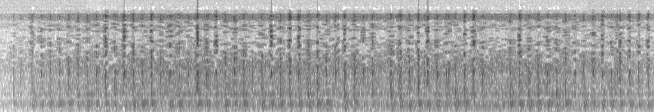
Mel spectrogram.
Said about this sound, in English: I always get a kick out of hearing pulsars. But what we're hearing there are radio waves converted into sound.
